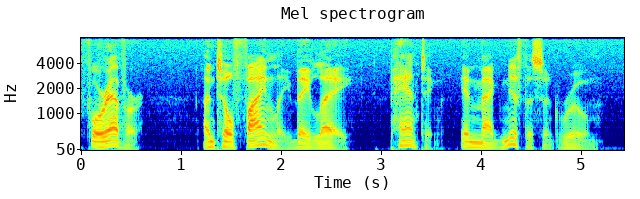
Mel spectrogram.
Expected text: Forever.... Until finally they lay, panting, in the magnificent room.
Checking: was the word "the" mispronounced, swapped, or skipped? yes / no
yes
